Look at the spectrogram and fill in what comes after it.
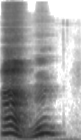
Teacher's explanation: he's pronounced the I diphthong as more of an A sound. He said what sounds a bit more like am instead of I'm.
